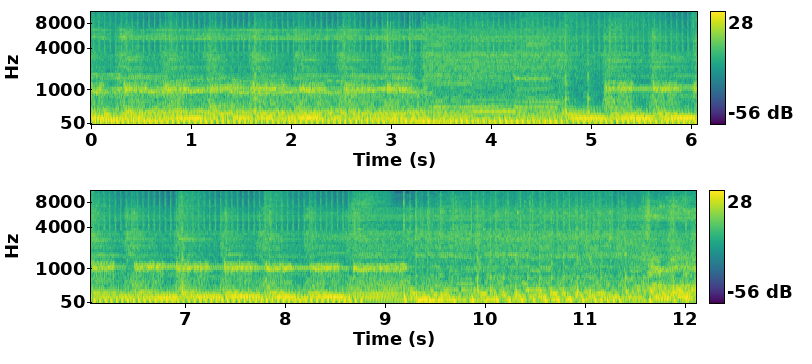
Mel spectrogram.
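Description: Brutal death metal track: distorted electric guitar riffing over very fast drumming. The drum pattern changes about nine seconds in.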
